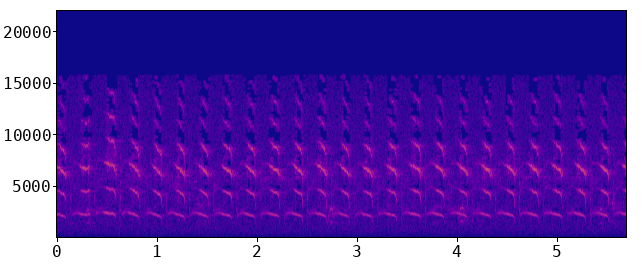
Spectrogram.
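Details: Sapsucker nest two days before first fledge: evenly spaced high chirps, each sliding downward, repeat about two per second throughout.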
